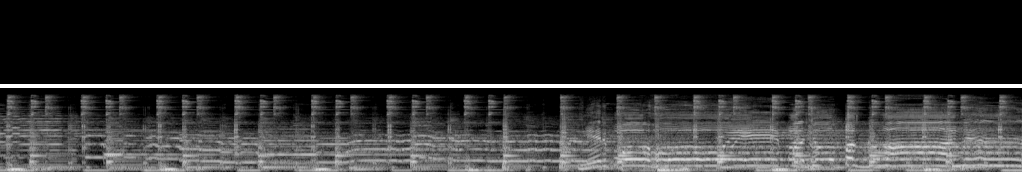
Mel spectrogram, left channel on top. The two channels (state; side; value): silent; left; 69 dB below the other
